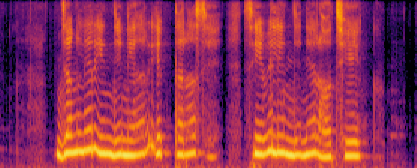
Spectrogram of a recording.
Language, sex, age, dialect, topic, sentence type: Magahi, female, 18-24, Northeastern/Surjapuri, agriculture, statement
